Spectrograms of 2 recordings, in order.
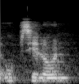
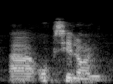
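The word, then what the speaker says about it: Ypsilon: उसके बाद उपसिलोन, जो वाई होता है उसको हम स्पेलिंग, मेरे को पता नहीं, चेक कर लेना नेट पे, शायद ही होती है, उपसिलोन, है ना, उपसिलोन। ये किसके लिए हो गया, वाई के लिए हो गया, उपसिलोन।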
